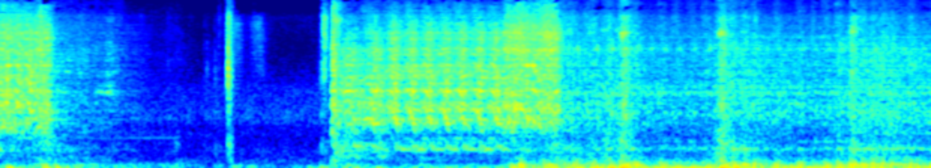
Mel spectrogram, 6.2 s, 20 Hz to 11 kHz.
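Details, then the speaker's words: Low-mileage mk1 Fiat Punto with a recurring misfire: cranks and catches, then a lumpy, stumbling, uneven idle, even worse after reassembly; owner suspects the HT leads are fitted in the wrong order. "now it's even worse still"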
